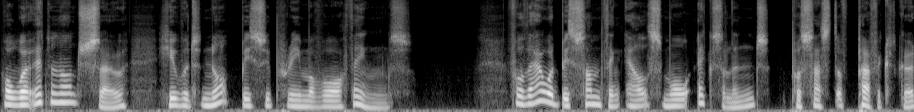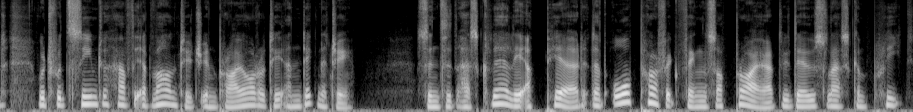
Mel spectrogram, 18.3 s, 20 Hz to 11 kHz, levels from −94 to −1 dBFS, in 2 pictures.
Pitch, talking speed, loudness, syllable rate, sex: 150 Hz, 165 wpm, -22 LUFS, 5.0 syllables/s, male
